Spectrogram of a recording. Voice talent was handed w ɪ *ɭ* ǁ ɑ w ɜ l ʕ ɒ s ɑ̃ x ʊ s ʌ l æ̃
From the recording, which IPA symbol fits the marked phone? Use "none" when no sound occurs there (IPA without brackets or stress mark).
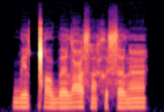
l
